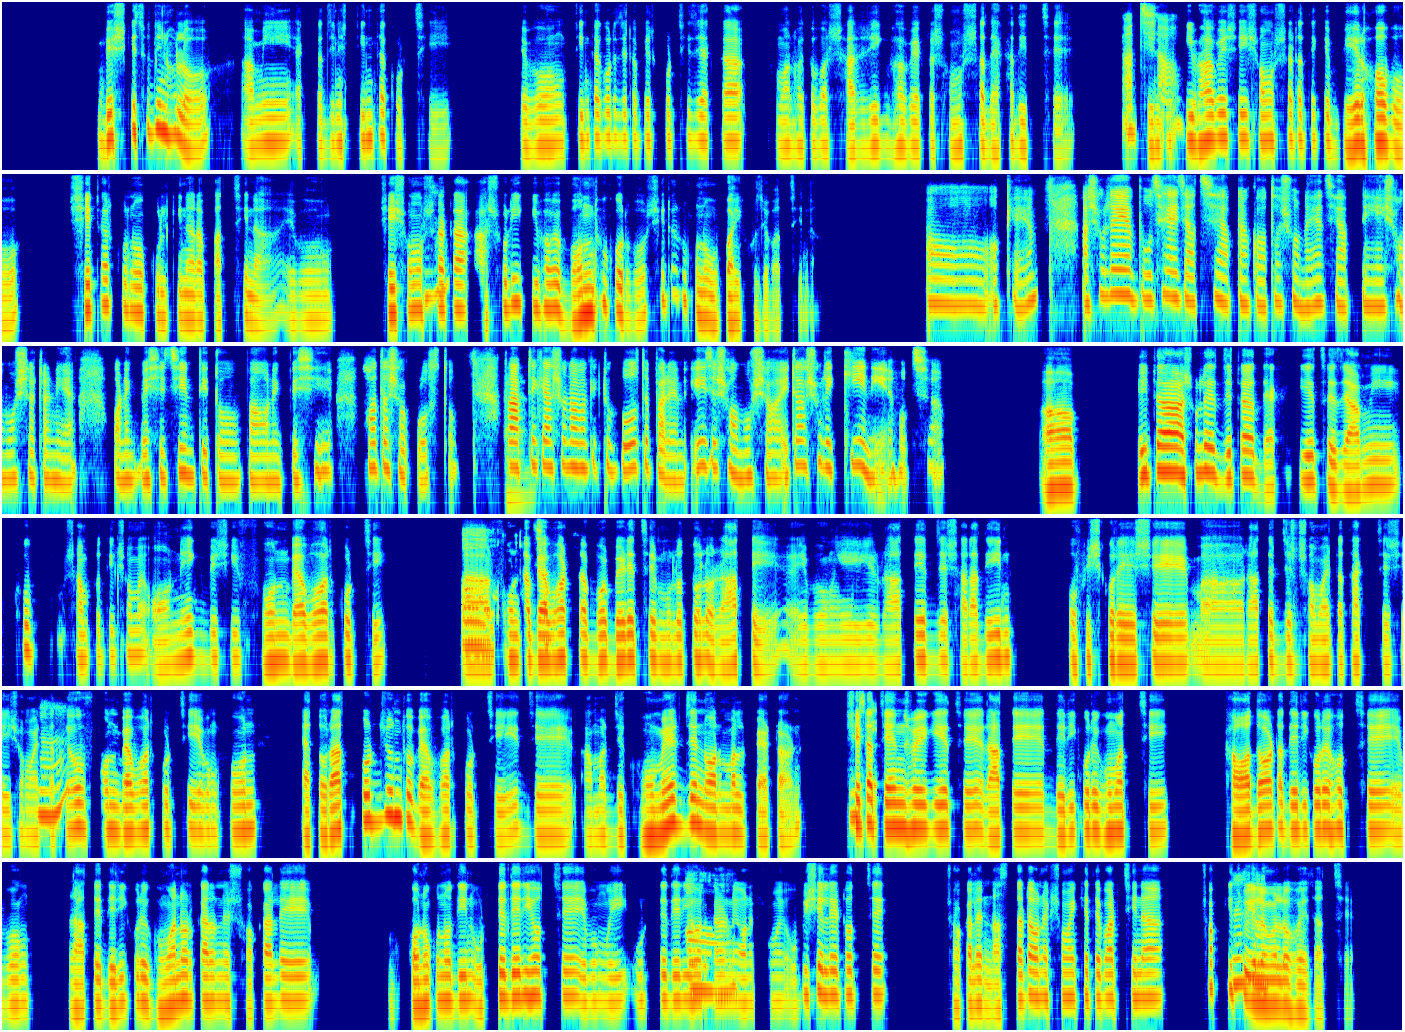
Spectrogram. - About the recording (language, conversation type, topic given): Bengali, advice, রাতে ফোন ব্যবহার কমিয়ে ঘুম ঠিক করার চেষ্টা বারবার ব্যর্থ হওয়ার কারণ কী হতে পারে?
- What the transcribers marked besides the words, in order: tapping; in English: "প্যাটার্ন"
